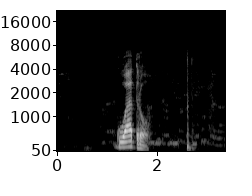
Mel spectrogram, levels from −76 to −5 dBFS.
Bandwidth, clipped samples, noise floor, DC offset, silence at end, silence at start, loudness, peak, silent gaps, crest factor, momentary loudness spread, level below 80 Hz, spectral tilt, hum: 7.2 kHz; under 0.1%; -70 dBFS; under 0.1%; 0.7 s; 1.15 s; -26 LUFS; -8 dBFS; none; 22 dB; 23 LU; -70 dBFS; -4.5 dB/octave; none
